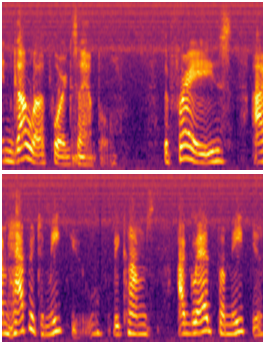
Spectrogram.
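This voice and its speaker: A woman speaks in an unremarkable speaking voice at a medium pitch. Her pace is fairly slow and her intonation lively. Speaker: documentary narrator. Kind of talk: documentary narration.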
